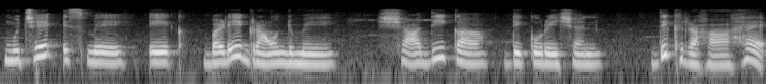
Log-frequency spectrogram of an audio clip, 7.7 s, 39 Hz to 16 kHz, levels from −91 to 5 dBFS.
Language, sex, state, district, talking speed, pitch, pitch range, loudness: Hindi, female, Madhya Pradesh, Katni, 95 wpm, 185 Hz, 170-210 Hz, -17 LUFS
